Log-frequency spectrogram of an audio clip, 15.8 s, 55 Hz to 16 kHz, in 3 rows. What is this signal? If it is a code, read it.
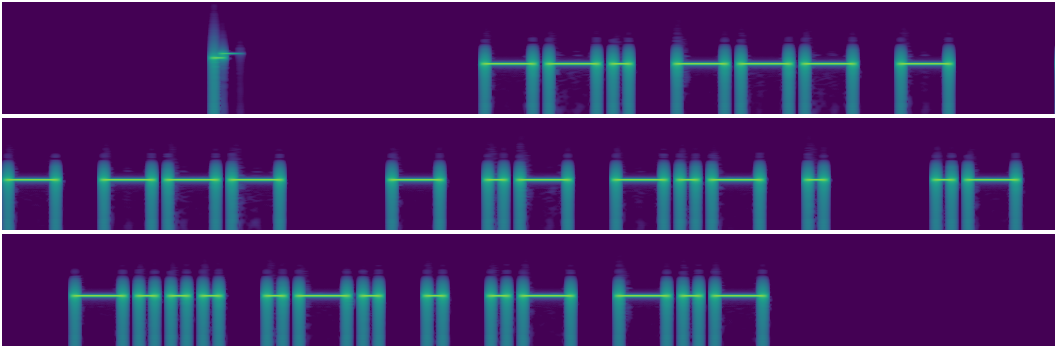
Morse code, heard as a keyed tone, about 15 wpm, 700 Hz. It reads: GOT TO TAKE A BREAK
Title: Sets of 5 Words Encore 15wpm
